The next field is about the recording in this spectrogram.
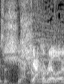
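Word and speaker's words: Sciaccarello: So how do you pronounce that variety? Sciacarello.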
